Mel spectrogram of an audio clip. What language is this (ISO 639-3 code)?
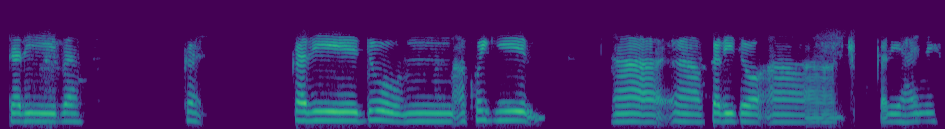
mni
